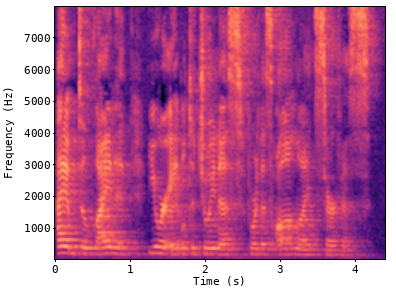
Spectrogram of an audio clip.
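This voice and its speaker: A woman giving a measured, formal welcome and call to worship as a church's religious education director. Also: fairly low pitch, steady tone, reverberant. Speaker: director of religious exploration and seminary student.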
